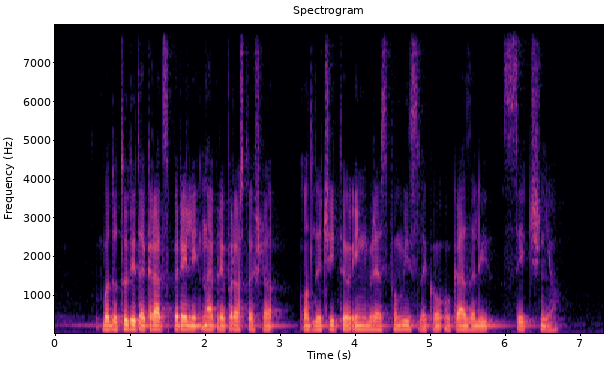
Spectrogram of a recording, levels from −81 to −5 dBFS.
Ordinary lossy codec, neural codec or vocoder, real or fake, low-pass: none; none; real; none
